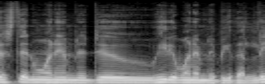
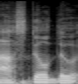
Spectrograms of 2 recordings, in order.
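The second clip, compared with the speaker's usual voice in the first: ordinary delivery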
